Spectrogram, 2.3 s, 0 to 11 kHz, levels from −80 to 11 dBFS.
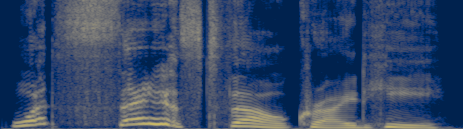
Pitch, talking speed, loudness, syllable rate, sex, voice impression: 260 Hz, 130 wpm, -17 LUFS, 2.6 syllables/s, female, very feminine, very adult-like, very middle-aged, slightly thin, very relaxed, weak, bright, very soft, slightly muffled, fluent, slightly raspy, cute, very intellectual, refreshing, very sincere, calm, very friendly, very reassuring, very unique, very elegant, slightly wild, very sweet, slightly lively, very kind, slightly intense, very modest, light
